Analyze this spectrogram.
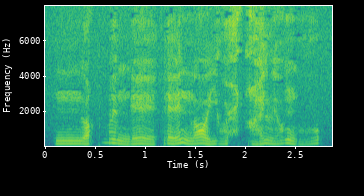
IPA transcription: nːu˨˩˦qbɪ˥˨ŋe˩˧˩ | ɾe˨˩˦ nɔ˩˧˩jo̤˨˩˦ħqɛ̤˨˩˦ lʲɔ̤˨˥ŋo̤˨˩˦

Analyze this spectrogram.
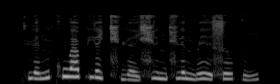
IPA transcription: t̪ʰɥɛ˧˥nkʰwä˥pʰjɛ˥˩ t͡ɕʰɥɛ˨˩ ɕy˥˧nɕɥɛ˥˧nɻe˥˩ɪ̯ sɹ̩˥t̪i˧˥

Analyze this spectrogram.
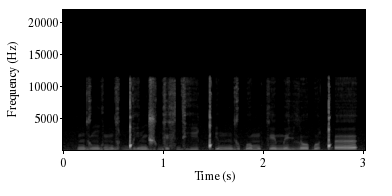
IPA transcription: nduŋɡumdoɡ͡ǃi nd͡ʒuɡex dʱi ǃʼimnduɓom kemejlo ɓoǃʼɜ

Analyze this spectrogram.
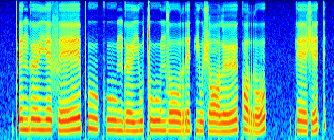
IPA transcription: pʼeŋɡøːje feː pʼuːkʰuːŋɡøːju ǀuːnzoːrek juʃɔːløː kɔro | keːʃek

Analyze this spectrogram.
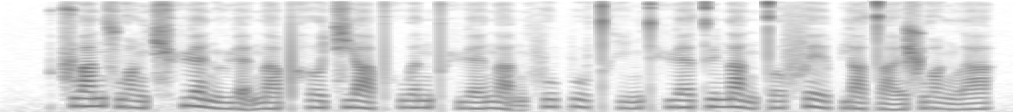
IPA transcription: ʈ͡ʂwa˦nswɑ˨ŋt͡ɕʰɥɛ˥˨n lɥɛ̰˨˩ n̪ä˨˦pʰɤ˦t͡ɕjä˥˨pʰwə˦n pʰɥɛ˨˦n̪a̰˨˩nfu˦ pu˥˨t̪ʰi˨˦ŋ t̪ʰɥɛ˦t̪y˦n a˥˨n t̪ɤ˦ fe˥˨ɪ̯ pjä˥˨t̪a˨˦ɪ̯ʂwɑ˥˨ŋlä˦

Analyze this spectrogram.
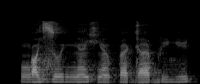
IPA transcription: ŋɒj zuɪ̯ŋɛ̃çæ̃ʊ̯ pæɡæ biʎi

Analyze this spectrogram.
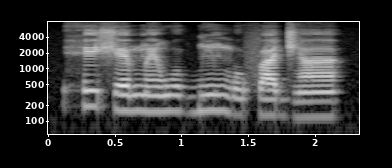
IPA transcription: he˦ʃɛ˧mɛ̃˧ wo˦ɡ͡bĩ˦ mo˧ fa˧ d͡ʒã˧

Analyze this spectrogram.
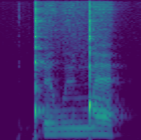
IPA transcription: ǃʼø wʉŋ͡ǃæ

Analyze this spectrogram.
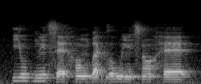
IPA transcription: ju˦bĩ˦˨sɛ˨ hɔ̃˧ɡ͡ba˨ɡo˧ wĩ˨sɔ̃˧hɛ˧

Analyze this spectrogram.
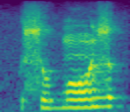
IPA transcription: suɓõz

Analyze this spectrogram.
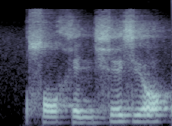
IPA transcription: sˤoxenʲxɪzʲɔ

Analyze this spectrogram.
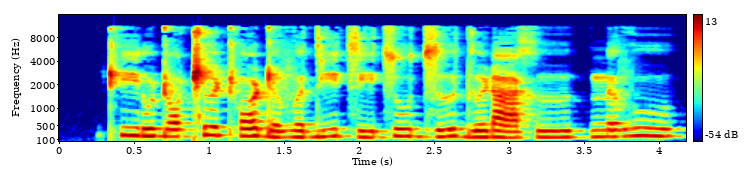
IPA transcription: ʈʰi˥˧ɾu˥˧ ɖɔ˨˥ǁɯ˥˧ʈʰɔ˧˥˧ ɖə˩˧və˨˥ di˧˥˧t͡si˩˧t͡su˥ d͡zɯ˧˥˧dɯ˧ ɽa˩˧xɯ˧ | nə˨˥vu˥˧

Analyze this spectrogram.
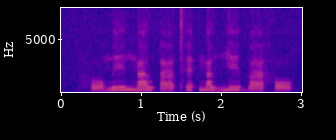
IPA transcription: hɔ˨me˦ɪ̯ ŋa˦ʊ̯ʔä˨tʰɛ˦ʔŋa˦˨ʊ̯ ɲe˦bä˨hɔ˨

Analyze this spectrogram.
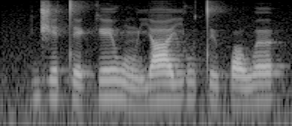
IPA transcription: d͡ʒe˦ te˧keː˦wũ˨ jaː˦ju˦ tɨ˧pɔ˧wə˦

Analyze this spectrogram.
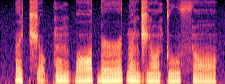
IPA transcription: ət͡ʃɔ̰kũɡ͡bɔ ɗə˞ ɗə̃d͡ʒɔ̃tu θɔ̃

